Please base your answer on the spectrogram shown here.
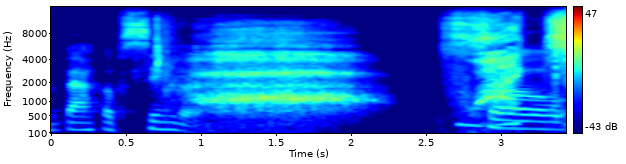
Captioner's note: gasps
